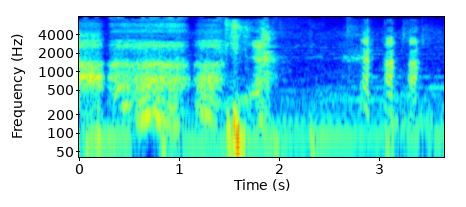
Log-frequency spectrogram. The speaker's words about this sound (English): you're breathing into the mic again. Sorry.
